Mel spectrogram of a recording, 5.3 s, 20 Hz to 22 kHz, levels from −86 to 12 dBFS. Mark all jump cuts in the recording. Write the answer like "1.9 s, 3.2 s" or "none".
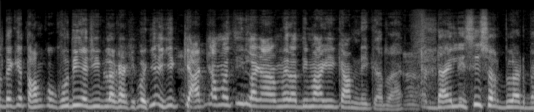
4.2 s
